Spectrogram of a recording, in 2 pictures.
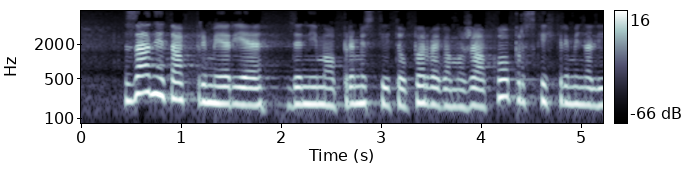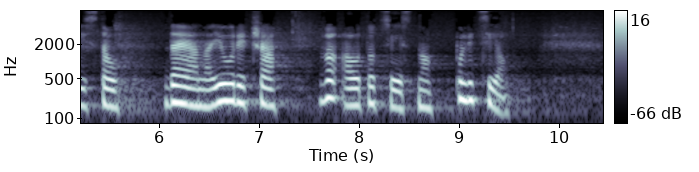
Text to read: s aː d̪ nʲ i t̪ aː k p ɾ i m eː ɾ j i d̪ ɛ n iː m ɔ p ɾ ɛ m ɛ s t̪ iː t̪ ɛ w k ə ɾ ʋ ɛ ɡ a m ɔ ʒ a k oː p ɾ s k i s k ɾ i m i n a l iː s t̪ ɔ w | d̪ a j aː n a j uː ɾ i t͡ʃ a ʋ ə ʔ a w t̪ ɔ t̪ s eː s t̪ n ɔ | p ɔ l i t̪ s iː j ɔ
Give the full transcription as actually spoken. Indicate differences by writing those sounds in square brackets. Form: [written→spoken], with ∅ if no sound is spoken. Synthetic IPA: [s→z] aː d̪ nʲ i t̪ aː k p ɾ i m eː ɾ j [i→ɛ] d̪ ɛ n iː m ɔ p ɾ ɛ m ɛ s t̪ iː t̪ ɛ w [k→p] ə ɾ ʋ ɛ ɡ a m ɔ ʒ a k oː p ɾ s k i [s→x] k ɾ i m i n a l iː s t̪ ɔ w | d̪ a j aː n a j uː ɾ i t͡ʃ a ʋ ə ʔ a w t̪ ɔ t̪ s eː s t̪ n ɔ | p ɔ l i t̪ s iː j ɔ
